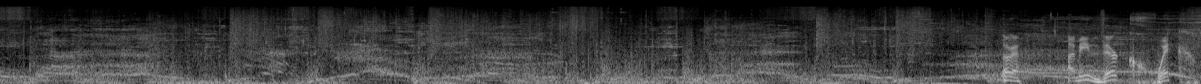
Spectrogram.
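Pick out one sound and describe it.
Swords swing and clash in a fight.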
